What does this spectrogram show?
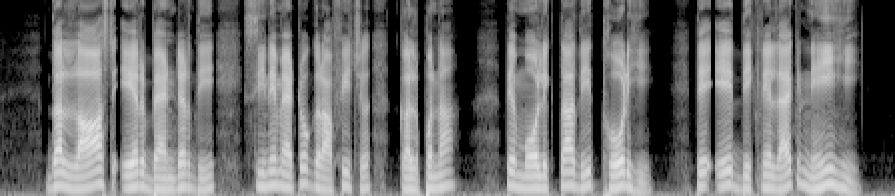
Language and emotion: Dogri, disgusted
